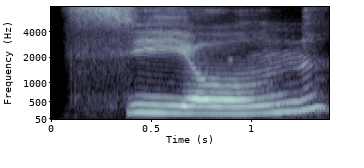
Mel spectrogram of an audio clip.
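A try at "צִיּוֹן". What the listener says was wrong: Good. Perfect.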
